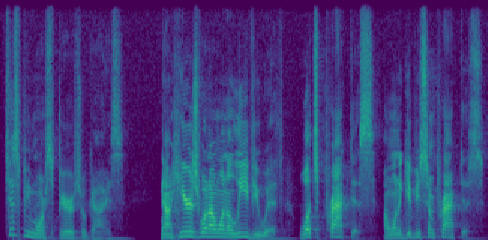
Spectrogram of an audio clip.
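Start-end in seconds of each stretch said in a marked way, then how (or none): 0.1-1.6 a soft, casual shrug of a line; soft offhand advice. Retold or imitated. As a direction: toss it off quietly. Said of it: "And he's like".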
